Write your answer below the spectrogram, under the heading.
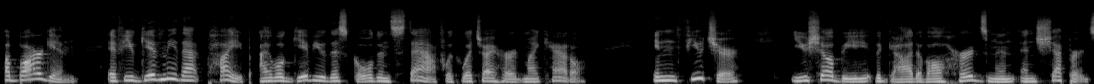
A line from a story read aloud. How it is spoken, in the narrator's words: Apollo, again delighted, cried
